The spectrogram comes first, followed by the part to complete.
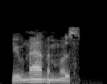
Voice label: "unanimous", English; adjectives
